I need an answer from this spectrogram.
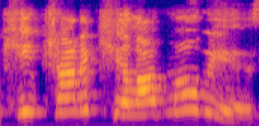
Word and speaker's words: Mobius: Our good sis that was in Secret Invasion dying in the first episode, or Morbius? Mobius, excuse me. Let me say his name right.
